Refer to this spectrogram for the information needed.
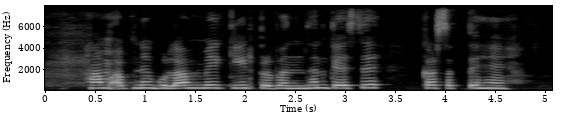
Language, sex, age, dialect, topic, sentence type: Hindi, female, 18-24, Awadhi Bundeli, agriculture, question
